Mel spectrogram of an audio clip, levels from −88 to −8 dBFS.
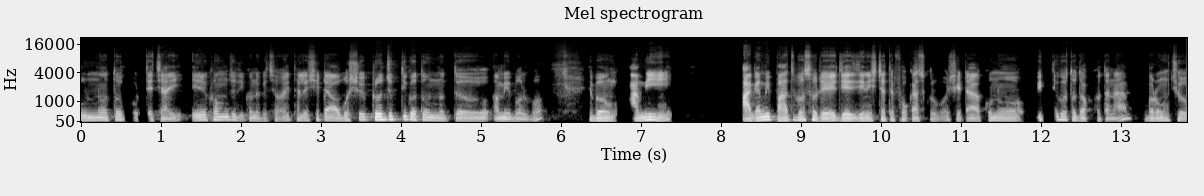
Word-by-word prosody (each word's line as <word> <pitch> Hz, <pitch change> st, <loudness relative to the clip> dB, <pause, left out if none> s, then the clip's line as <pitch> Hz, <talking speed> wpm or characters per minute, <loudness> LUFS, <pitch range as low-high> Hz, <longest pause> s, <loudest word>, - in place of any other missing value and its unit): উন্নত 110 Hz, +2 st, -1 dB, 0.2 s
করতে 105 Hz, -2 st, -7 dB
চাই, 85 Hz, -1 st, -1 dB, 0.3 s
এরকম 120 Hz, +3 st, +1 dB
যদি 110 Hz, -2 st, -3 dB
কোনো 95 Hz, -1 st, -3 dB
কিছু 90 Hz, -, -10 dB
হয় 105 Hz, +5 st, -6 dB
তাহলে 110 Hz, -2 st, -3 dB
সেটা 120 Hz, -1 st, -2 dB
অবশ্যই 110 Hz, +5 st, -1 dB
প্রযুক্তিগত 135 Hz, 0 st, +5 dB
উন্নত 105 Hz, -4 st, -3 dB, 0.5 s
আমি 85 Hz, 0 st, +1 dB
বলবো 75 Hz, -1 st, -5 dB, 0.7 s
এবং 105 Hz, -1 st, +3 dB, 0.4 s
আমি 120 Hz, +6 st, +6 dB, 1.2 s
আগামী 110 Hz, +8 st, +6 dB
৫ 100 Hz, 0 st, +4 dB
বছরে 120 Hz, -6 st, +3 dB, 0.2 s
যে 95 Hz, -, +7 dB, 0.2 s
জিনিসটাতে 95 Hz, +1 st, 0 dB
focus 90 Hz, 0 st, -2 dB
করবো 85 Hz, +2 st, -10 dB
সেটা 95 Hz, -1 st, -3 dB, 0.2 s
কোনো 110 Hz, 0 st, -2 dB, 0.4 s
ব্যক্তিগত 125 Hz, +2 st, -3 dB
দক্ষতা 85 Hz, -, -7 dB
না। -, -, -2 dB, 0.3 s
বরঞ্চ 100 Hz, +2 st, -2 dB
110 Hz, 130 wpm, -23 LUFS, 95-120 Hz, 1.2 s, যে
